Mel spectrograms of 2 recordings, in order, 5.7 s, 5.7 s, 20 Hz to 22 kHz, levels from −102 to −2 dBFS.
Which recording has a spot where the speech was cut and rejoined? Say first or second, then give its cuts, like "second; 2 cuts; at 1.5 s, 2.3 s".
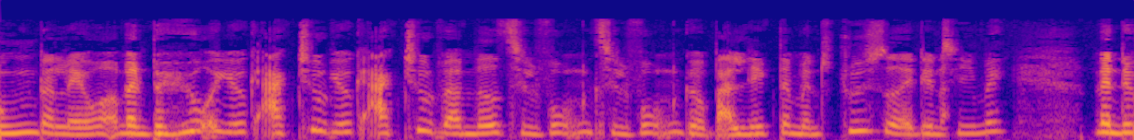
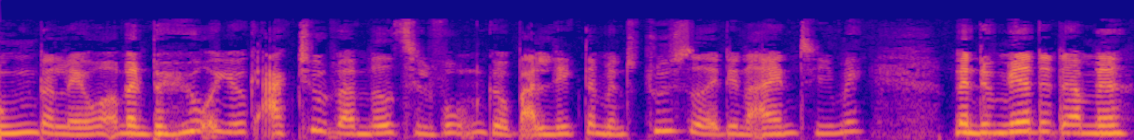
first; 3 cuts; at 1.6 s, 3.0 s, 4.7 s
